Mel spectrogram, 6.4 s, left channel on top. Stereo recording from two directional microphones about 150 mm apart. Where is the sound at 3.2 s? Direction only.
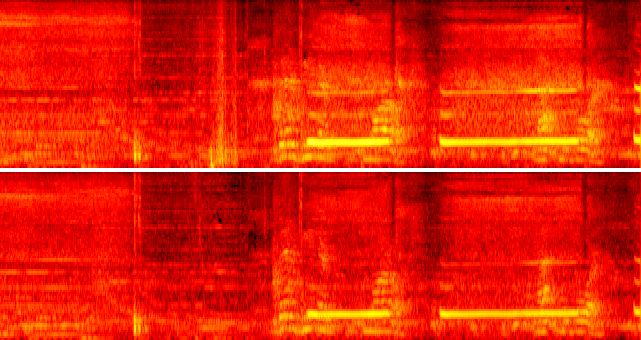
Centre (ahead or behind).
